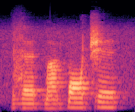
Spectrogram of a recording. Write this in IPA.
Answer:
z ɛ˨ ɡ͡b ã˨ k͡p ɔ˦ t͡ʃ e˦

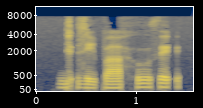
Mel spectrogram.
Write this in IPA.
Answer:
ɡ ɪ˦ ʔ z i˨ p ä˦ h u˦ θ ɪ˦ ʔ

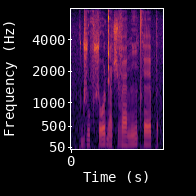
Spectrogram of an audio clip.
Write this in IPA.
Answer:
d͡z u f s o ɖ æ̃ ʃ v æ n̪ ĩ t̪ʰ ɛ p

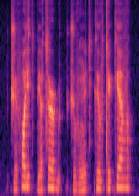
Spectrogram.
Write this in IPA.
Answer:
t͡ʃ ʏ˩˧ f ɔ˥ ɾʲ ɨ˧ t͡s pʲ ɔ˩˧ t͡s ə˞˥ b | t͡ʃ u˩ v ŋ ʏ˧˥ t͡s kʲ o˧ v t ʏ˧˥ kʲ ɐ˥ v

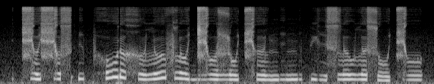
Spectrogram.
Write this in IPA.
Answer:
t͡ɕ ə ɕ ɤ s ʔ i p h o ɾ ə x ɵ l ɵ f l ɤ d͡ʑ ɤ ɮ o t͡ɕʰ ɘ l ŋ i ŋ i p j i s l ə u̯ l ə s o t͡ɕ ɤ

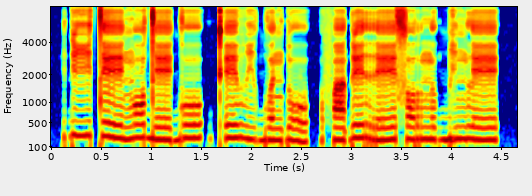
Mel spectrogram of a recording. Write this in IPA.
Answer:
ɗ iː˦ t eː˦˨ ŋ ɔ˦ d eː˨ ɡ o˦ | kʼ e˦ v i˨ ɡʷ ɛ˨ ŋ ɗ o˨ | f ã˨ ɗ e˦ r eː˨˦ s ɔ˦ r n ʊ˦ ɡ͡b i˦ ŋ l eː˦

